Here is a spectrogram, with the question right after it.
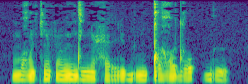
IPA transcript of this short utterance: moʁõcẽpõ lĩdeɲæ̃hæ rybimĩǃɯ ʁodo | bɯ

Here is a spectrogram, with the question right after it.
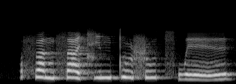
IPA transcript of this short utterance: fa˥˧nsä˥˩t͡ɕi˥n t̪u˥˩ʂu˥ t͡sʰwe˨˩˦ɪ̯

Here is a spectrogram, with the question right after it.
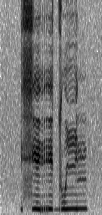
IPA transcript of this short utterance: sʲerʲedwinʲ

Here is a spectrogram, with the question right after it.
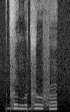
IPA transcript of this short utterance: d͡zɨŋu d͡zufə

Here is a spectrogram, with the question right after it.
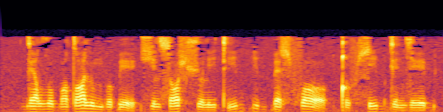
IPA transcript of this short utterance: ɡɛl ðˤubɔtˤe lumboɓe | çɪlsɔɬ ʃʊlitʼib ɓibɓɛɬfɔ | ǃʊfɬib ɡenzeb

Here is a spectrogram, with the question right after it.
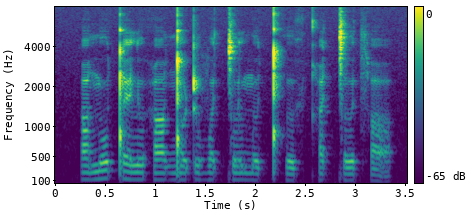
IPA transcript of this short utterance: ɑn̪oǃɛ lʊhɑŋ͡ǃo ʈʊvʌǀʊln̪ɤ ǃʰɤxqʰe ǀɤt͡sʰɑ

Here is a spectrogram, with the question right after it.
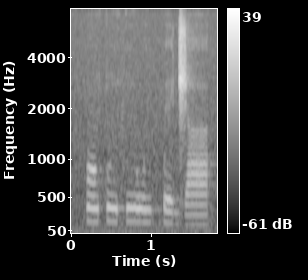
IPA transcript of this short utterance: ɔ̃˦kʷĩ˦fĩ˦ wi˦ k͡pe˦d͡ʒa˧

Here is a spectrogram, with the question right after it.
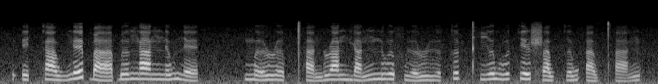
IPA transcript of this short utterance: ʔe˨˩t̚ka˨˩wŋɛ˧˥ ɓaː˨˩˨ɓəː˧˥ ŋaː˧ŋnə˧˥wnɛ˨˩ | məː˨˩˨ ɹəː˨˩p̚ t̪ʰa˨˩˨ŋɹa˧ŋja˨˩˦ŋ nu˧ə̯fɨ˨˩ə̯ɹɨ˨˩ə̯ kəː˦˥k̚t̪ʰi˧˥ə̯ wu˧˥ə̯ke˧ ʂa˧wkə˧˥w ʔa˨˩wt̪ʰa˨˩˦ŋ

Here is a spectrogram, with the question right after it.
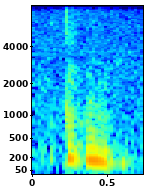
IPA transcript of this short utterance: ti˥˩ʔŋi˨˩ʔ

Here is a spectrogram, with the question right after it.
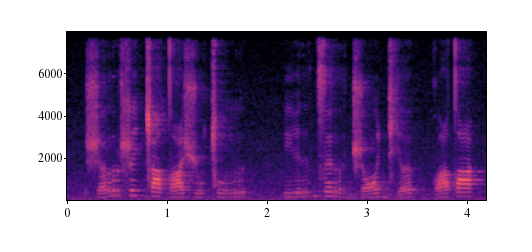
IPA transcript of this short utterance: ʃʌ˩˥rʂi˥ǀy˧ dˤɛ˩˥ʃu˩˥ǀu˧r | ji˧rd͡zɘ˥r d͡ʒɔ˩˥ d͡ʑə˩˥ | ɡɔ˩˥tˤə˥

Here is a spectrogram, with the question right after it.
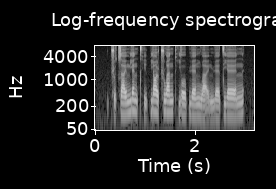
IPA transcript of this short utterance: ʈ͡ʂṵ˨˩t͡sa˨˦ɪ̯mjɛ˥˨nt̪ʰḭ˨˩ pjɑ˥˨ʊ̯ʈ͡ʂwa˦npʰjo˨˦ʊ̯pɥɛ˨˦ n̪wa̰˨˩ɪ̯mɥɛ˨˦ t̪jɛ˨˦n

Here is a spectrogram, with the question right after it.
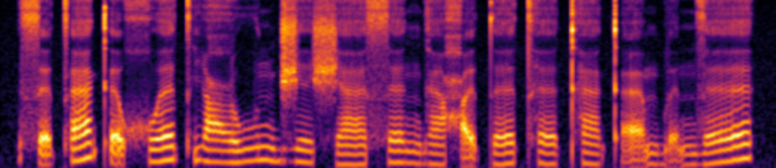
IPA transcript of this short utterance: sɛ̰tʼækʼɛ̰ χʷɛtʼi ʕu nd͡ʒeʃæsɛ ŋɡæħɛ̰t̪ɛtʰɛ kʰækʼæ̰mbɛ̰ nzɛ

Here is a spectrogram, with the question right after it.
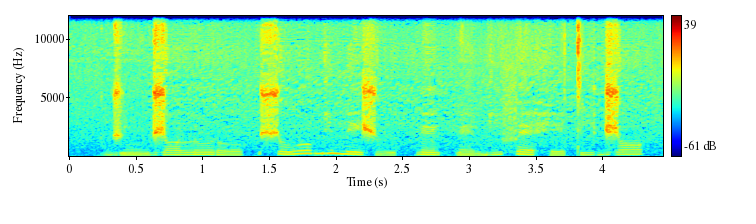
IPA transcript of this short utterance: d͡ʒũ˨d͡ʒɔ˧ lo˦ɾo˧ | ʃo˧wo˦bi˦ me˦˨ʃu˨ | ɾɛ̃˧k͡pɛ̃˨ bi˨˦fɛ˦˨he˨ti˨˦ d͡ʒɔ˦

